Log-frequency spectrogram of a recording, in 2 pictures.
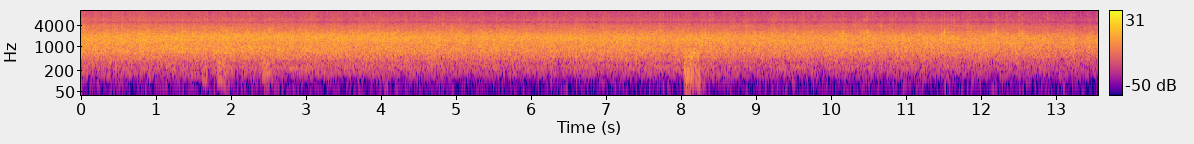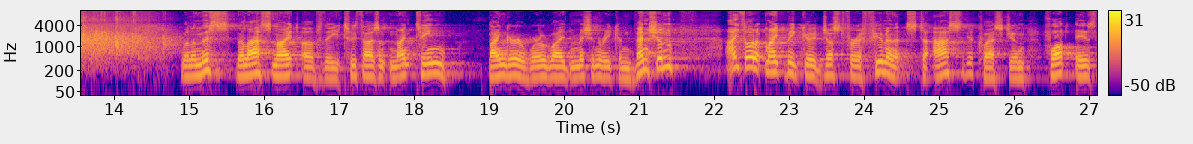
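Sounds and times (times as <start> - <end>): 
audience applause: 0.0 - 14.9
speech: 14.9 - 27.1.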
